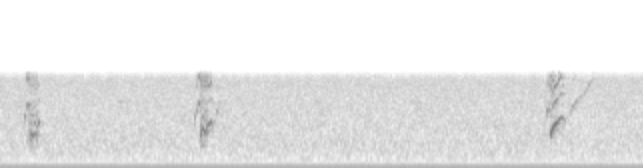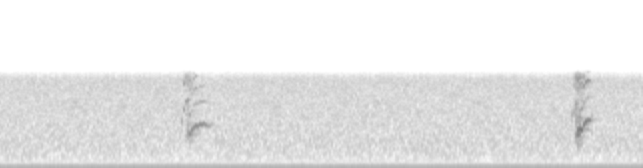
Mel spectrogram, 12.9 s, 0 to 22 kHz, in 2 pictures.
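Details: Pet degu Felica makes strange night sounds at 2 a.m. with the big light on: five brief upward-sweeping squeaks spaced two to three seconds apart against a quiet indoor background.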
